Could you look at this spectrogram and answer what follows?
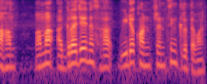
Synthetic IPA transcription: ɐɦɐmː | ɐmɐʔɐɡɾɐd͡ʒɐjnɐsɐɦɐʋiːɖijoːkaːnfʰɐɾensiŋkɾɪt̪ɐʋaːn

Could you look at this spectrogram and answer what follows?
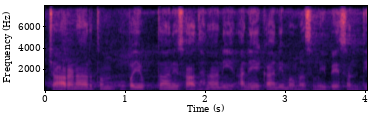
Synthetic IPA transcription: t͡ʃaːɾɐɳaːɾt̪ʰɐmupɐjuk̚t̪aːnisaːd̪ʱɐnaːniʔɐ̰neːkaːnimɐm̤ɐsɐmiːpeːsɐnt̪i

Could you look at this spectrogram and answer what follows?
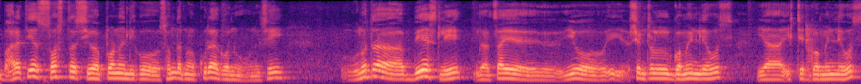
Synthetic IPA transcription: bʱaɾʌt̪ijʌswast̪ʰʌsiwaprʌnʌlikosʌnd̪ʌrbʱʌmakuɾaɡʌrnuɦunet͡sʌĩ | ɦunot̪ʌd̪eslet͡sãĩ | joseɳʈrʌlɡʌbmeɳʈleɦos | jaisʈeʈɡʌbmeɳʈleɦos

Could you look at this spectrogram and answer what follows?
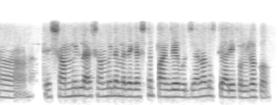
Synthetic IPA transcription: at̪eʃamːilːaʃamːilːamed̪eɡɛsnepãnd͡ʒɔjbuianalost̪iaɾifolɾokʰo

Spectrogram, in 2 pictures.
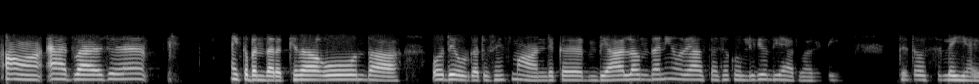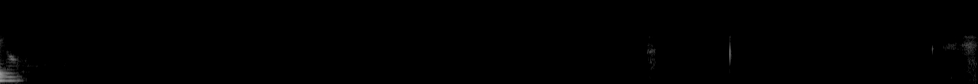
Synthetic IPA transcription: ãːɛːt̪baːɾs | ɪkbənd̪aːɾəkʰːeːd̪aːoːʊnd̪aː | oːd̪eːʊɽɡaːt̪ʊsẽːsmaːnɪkbɪjaːlɦʊ̃nd̪aːnĩːoːd̪eːaːst̪eːseːkʰoːliːd̪iːʊ̃nd̪iːɛːɾbaːɾediː | t̪eːt̪ʊsləiːaːeoː

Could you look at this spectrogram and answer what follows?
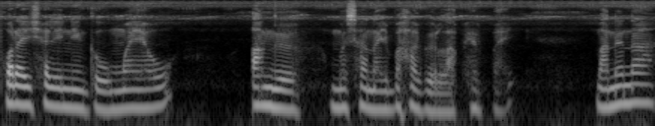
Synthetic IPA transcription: pʰɔɾajsaliniɡɯwmajaw | aŋɯ | mɯsanajbahaɡɯla̰pʰeɾpaj | manɯna

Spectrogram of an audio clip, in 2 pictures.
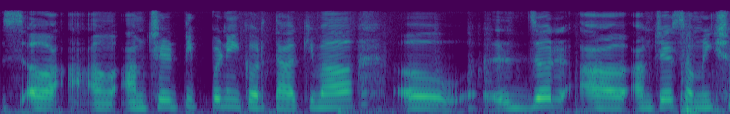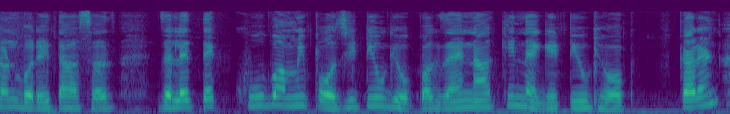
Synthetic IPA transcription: a̰mt͡ɕẽʈipɳiːkəɾt̪akĩw̃ʋa | d͡zəɾa̰mt͡ɕesəmikʂəɳbəɾet̪aəsat̪d͡zaljat̪ɛ̃kʰuːbam̤ipɔd͡ʑiʈiʋɡʱeʋpakd͡zajnakiːneɡeʈiʋɡʱeʋapaːaɾəɳ

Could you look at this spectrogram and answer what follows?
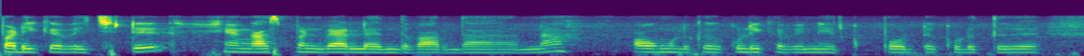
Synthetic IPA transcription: pɐɽɪkːɐʋɛt͡ʃːɯ̥ʈːɯɛŋɡɐɐspɐɳʋeːlɛɾɯnd̪ɯʋaːɾnd̪aːɾɯnːaː | ɐʋɐŋɡɐɭɯkːɯkʊɭɪkːɐʋɛnːiɾɯkːɯ̥poːʈːɯkɔɽɯt̪ːɯ

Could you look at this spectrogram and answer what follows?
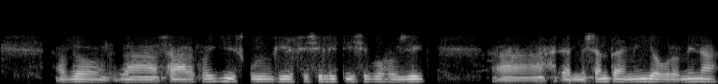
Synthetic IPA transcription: adɔ | saɾkʰojɡiskulɡipʰisilitisibɔɦawzik̚ | edmisɔntajmiŋjawɾamina

